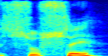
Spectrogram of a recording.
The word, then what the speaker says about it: Saussure: Mas eu diria o seguinte, você tem um tal de Ferdinand de Saussure, que é a pronúncia, escreve Saussure. Até a pronúncia do cara é complicada, por isso você não encontra muita referência.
